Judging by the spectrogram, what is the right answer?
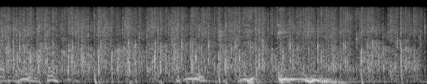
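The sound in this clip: Audience applause at a radio award ceremony: dense, steady clapping runs loud for the whole clip, with voices or calls rising briefly above it.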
